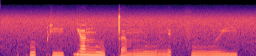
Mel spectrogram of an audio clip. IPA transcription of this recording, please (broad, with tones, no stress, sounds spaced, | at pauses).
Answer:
kʷ ɐ˧ p̚ k iː˨˥ k̚ j ɐ˥ ŋ uː˨ p̚ t̪ ɐ˨˧ m n̪ uː˨ n̪ ɪ˨˥ k̚ f uː˨ j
